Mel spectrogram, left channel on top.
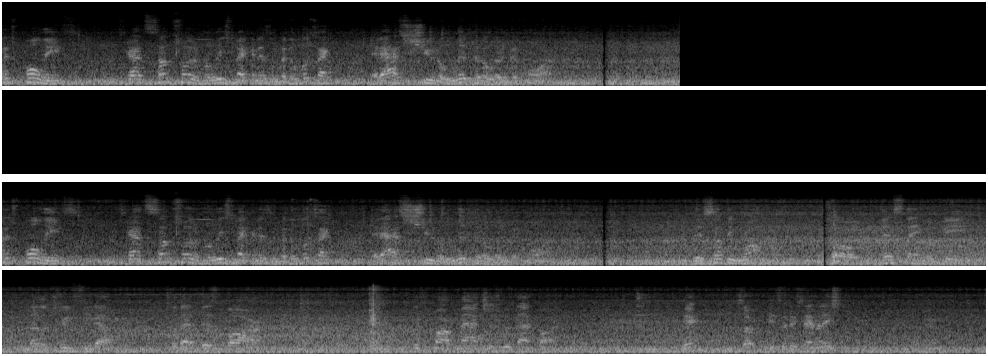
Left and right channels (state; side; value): drops out; left; at 6.8 s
